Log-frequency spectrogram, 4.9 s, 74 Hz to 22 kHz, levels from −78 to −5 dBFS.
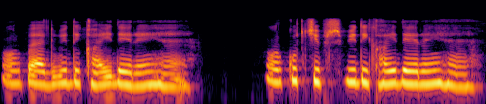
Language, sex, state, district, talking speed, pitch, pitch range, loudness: Hindi, female, Uttar Pradesh, Saharanpur, 185 wpm, 225 Hz, 210-245 Hz, -15 LUFS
